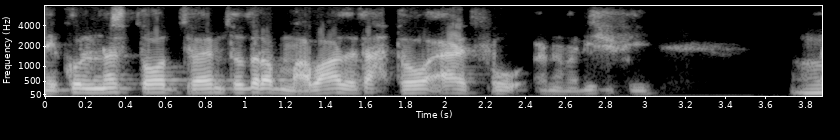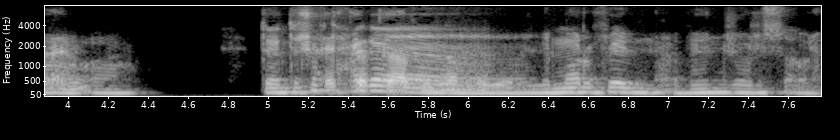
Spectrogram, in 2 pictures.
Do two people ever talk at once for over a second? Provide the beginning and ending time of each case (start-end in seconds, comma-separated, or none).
none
